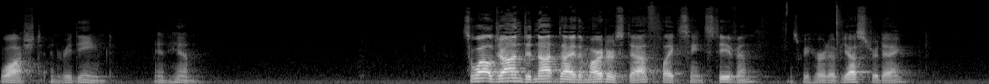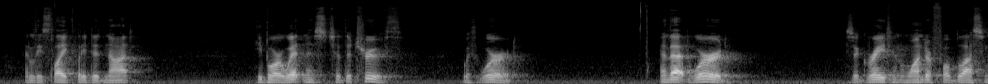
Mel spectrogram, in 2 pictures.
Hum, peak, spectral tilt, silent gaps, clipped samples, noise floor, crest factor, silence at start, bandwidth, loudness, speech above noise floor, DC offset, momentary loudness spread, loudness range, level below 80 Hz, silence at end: 60 Hz at -55 dBFS; 0 dBFS; -6 dB/octave; none; under 0.1%; -52 dBFS; 22 dB; 0 s; 17 kHz; -19 LUFS; 33 dB; under 0.1%; 23 LU; 15 LU; -52 dBFS; 0 s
